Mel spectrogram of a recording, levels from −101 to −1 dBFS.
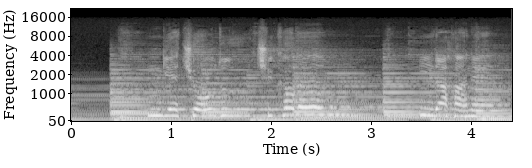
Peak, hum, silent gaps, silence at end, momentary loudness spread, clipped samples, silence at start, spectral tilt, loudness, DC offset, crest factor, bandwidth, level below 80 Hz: -2 dBFS; none; none; 0 s; 6 LU; under 0.1%; 0 s; -7 dB/octave; -14 LUFS; under 0.1%; 12 dB; 11.5 kHz; -26 dBFS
